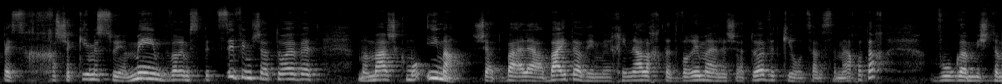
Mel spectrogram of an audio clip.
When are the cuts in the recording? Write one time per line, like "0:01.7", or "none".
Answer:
none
